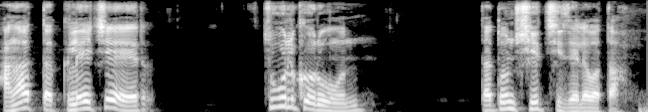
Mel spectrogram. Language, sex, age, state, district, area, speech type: Goan Konkani, male, 45-60, Goa, Bardez, urban, spontaneous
